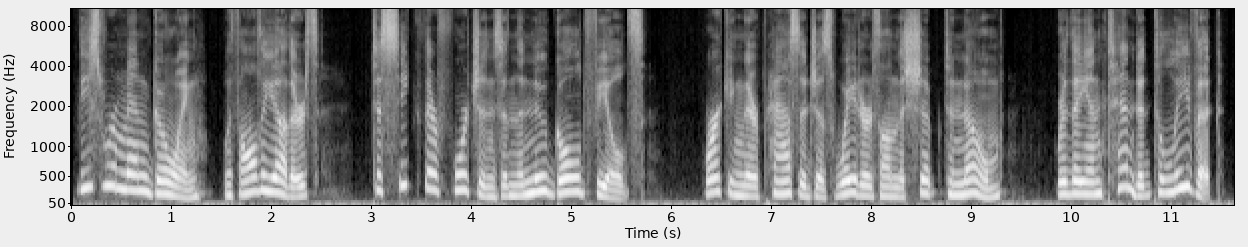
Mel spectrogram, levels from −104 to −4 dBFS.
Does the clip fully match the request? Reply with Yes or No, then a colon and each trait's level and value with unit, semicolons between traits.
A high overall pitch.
Yes: high, 210 Hz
